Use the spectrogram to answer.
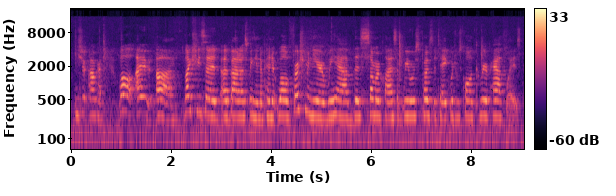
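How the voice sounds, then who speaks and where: An American woman in her late teens gives informal comment as a student. Her voice is fairly high and flat in intonation, with halting, conversational phrasing over a faint rumble. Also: low-quality recording. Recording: faint rumbling background noise.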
